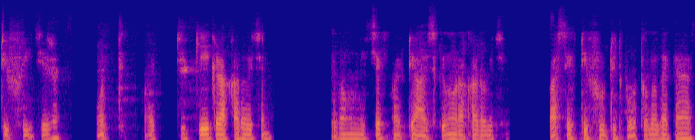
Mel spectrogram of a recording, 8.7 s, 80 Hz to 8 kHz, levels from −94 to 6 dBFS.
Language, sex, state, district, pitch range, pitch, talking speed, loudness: Bengali, male, West Bengal, Jhargram, 100-110 Hz, 105 Hz, 145 wpm, -32 LUFS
